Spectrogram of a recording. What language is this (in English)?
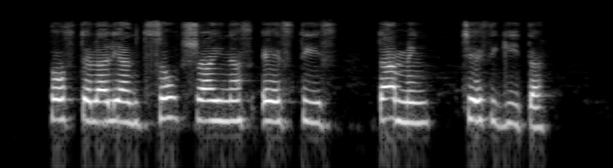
Esperanto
